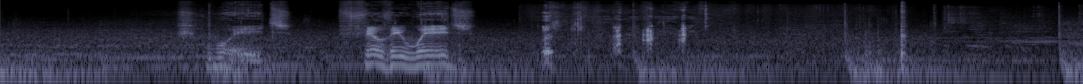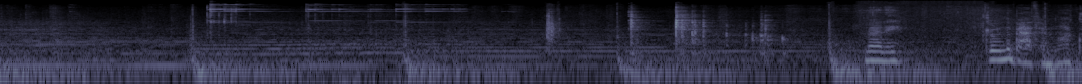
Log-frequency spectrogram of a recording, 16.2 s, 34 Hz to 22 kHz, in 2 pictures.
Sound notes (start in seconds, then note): 0.0 tense music; 4.0 drunkenly laughs; 6.1 tense music; 8.0 door opens, bells jingle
